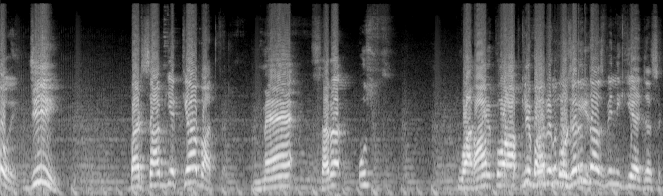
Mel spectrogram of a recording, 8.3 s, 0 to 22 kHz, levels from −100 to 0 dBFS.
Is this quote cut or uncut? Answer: uncut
